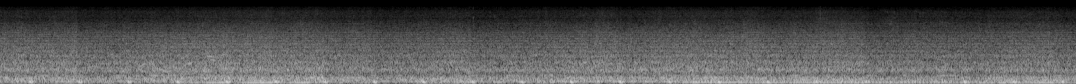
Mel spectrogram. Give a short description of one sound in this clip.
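Rushing river water roars steadily outdoors.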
